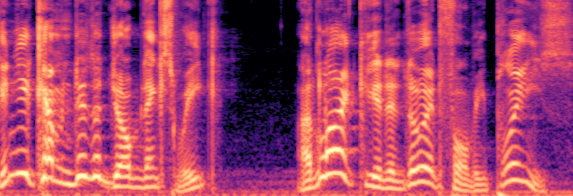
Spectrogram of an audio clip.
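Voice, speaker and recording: A man puts on a character voice that is high-pitched and shrill, speaking at a moderate pace. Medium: read story. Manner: shrieking, nervous.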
